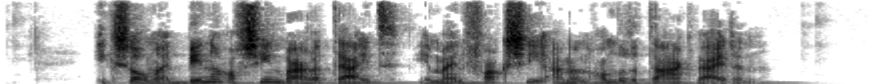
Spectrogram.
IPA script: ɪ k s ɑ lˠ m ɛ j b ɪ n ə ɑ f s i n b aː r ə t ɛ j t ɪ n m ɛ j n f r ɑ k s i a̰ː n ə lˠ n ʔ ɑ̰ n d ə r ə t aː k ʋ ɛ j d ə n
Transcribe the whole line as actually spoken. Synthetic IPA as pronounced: ɪ k s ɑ lˠ m ɛ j b ɪ n ə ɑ f s i n b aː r ə t ɛ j t ɪ n m ɛ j n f r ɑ k s i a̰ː n ə n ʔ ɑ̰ n d ə r ə t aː k ʋ ɛ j d ə n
